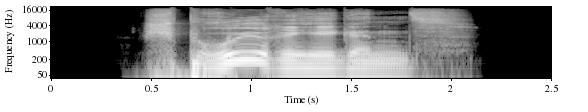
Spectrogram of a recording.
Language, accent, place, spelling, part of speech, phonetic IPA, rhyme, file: German, Germany, Berlin, Sprühregens, noun, [ˈʃpʁyːˌʁeːɡn̩s], -yːʁeːɡn̩s, De-Sprühregens.ogg
- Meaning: genitive singular of Sprühregen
